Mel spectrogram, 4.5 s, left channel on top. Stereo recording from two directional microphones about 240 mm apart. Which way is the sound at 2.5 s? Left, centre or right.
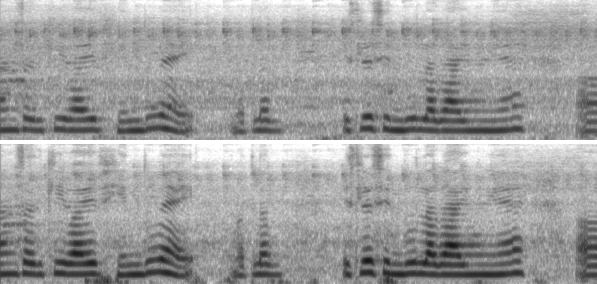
Right.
